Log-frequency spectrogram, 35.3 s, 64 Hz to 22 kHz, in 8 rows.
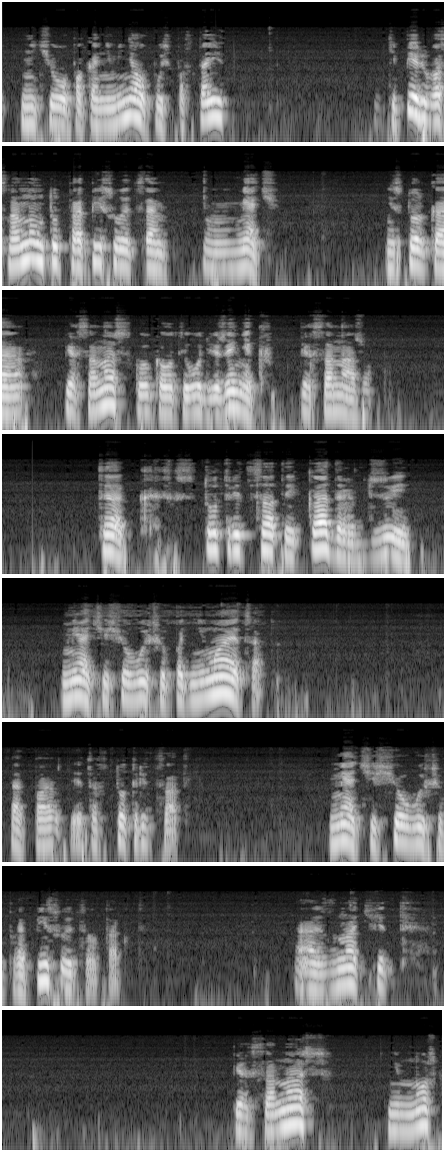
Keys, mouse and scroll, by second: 3.6 shift+middle click, 4.7-5.2 scroll up 3, 5.5 shift+middle click, 6.6-7.0 scroll down 3, 7.1 shift+middle click, 14.8 click, 16.8 g, 20.6-21.1 scroll up 3, 21.1 shift+middle click, 23.2 click, 24.8 click, 26.4 g, 29.1-29.6 scroll up 2, 29.7 shift+middle click, 32.8 click.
